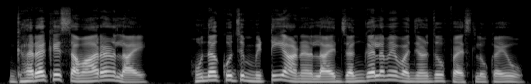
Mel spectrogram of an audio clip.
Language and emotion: Sindhi, neutral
